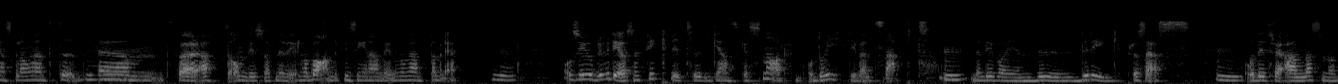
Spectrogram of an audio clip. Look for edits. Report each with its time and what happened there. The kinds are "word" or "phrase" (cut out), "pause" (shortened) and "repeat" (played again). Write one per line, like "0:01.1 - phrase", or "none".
none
